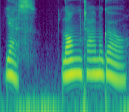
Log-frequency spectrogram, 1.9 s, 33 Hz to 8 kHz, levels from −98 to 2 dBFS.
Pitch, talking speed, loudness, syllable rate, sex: 195 Hz, 95 wpm, -16 LUFS, 3.5 syllables/s, female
